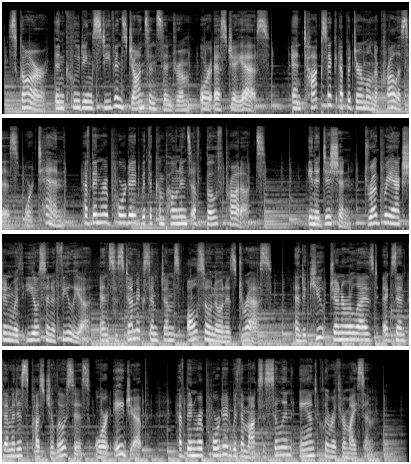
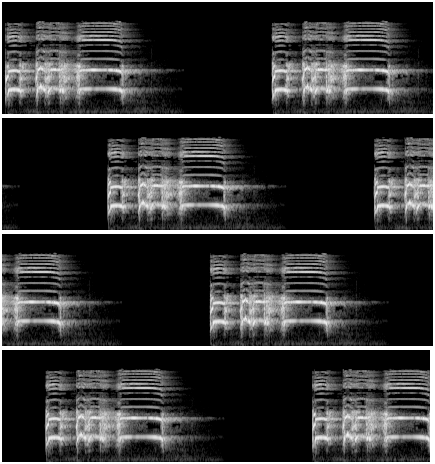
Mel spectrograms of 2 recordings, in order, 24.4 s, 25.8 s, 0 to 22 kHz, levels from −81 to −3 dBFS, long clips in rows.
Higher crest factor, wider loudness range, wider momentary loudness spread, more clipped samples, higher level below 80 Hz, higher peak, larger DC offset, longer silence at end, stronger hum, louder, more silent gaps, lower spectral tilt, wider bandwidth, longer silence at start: about the same, 12 dB vs 14 dB; about the same, 2 LU vs 3 LU; about the same, 7 LU vs 8 LU; neither; first, -32 dBFS vs -72 dBFS; about the same, -2 dBFS vs 0 dBFS; neither; about the same, 0.1 s vs 0 s; neither; second, -14 LUFS vs -10 LUFS; neither; first, -4 dB/octave vs 5 dB/octave; first, 16 kHz vs 11 kHz; about the same, 0.05 s vs 0.05 s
